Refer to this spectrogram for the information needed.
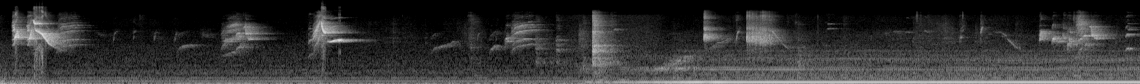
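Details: European goldfinch giving short, scattered chirps and bright twittering notes, with quiet gaps between bursts; a steady low hum starts about halfway through and continues to the end.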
